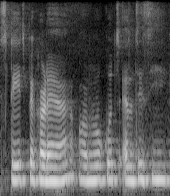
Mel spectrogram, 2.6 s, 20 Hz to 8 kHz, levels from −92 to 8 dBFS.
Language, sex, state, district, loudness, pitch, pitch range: Hindi, male, Bihar, Gaya, -16 LUFS, 185 Hz, 180-190 Hz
